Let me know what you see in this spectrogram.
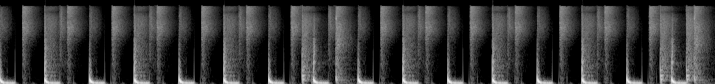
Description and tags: BB-HouseBeat-134BPM
Using "House" samples in Battery 2 I programmed this very basic 4 bar drum loop. (134 BPM if you haven't already seen tags / file name :)
house-beat, drums, bpm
